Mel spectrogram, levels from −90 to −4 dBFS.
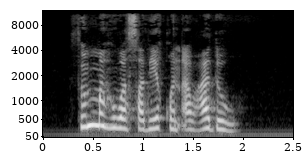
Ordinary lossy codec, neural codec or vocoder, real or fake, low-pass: AAC, 64 kbps; none; real; 10.8 kHz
